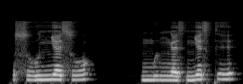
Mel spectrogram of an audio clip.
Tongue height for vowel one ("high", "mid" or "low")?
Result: mid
